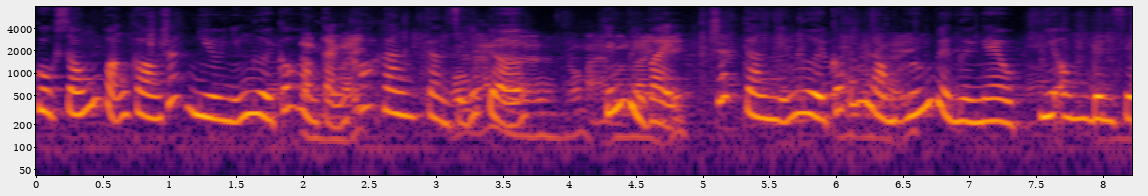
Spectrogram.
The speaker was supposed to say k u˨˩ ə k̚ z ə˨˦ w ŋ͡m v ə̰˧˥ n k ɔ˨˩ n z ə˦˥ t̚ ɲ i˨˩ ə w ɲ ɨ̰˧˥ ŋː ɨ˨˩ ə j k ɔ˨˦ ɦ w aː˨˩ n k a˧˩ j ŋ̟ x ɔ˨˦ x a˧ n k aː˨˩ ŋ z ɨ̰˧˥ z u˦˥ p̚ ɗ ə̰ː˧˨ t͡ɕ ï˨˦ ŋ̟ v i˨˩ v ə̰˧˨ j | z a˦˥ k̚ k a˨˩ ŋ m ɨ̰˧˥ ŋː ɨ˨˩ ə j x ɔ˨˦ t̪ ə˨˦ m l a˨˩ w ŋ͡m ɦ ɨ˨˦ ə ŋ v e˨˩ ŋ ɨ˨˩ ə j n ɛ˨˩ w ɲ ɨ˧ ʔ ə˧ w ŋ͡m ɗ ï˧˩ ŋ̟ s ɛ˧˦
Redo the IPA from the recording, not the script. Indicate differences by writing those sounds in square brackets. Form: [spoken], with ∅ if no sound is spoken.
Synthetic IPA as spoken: k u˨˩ ə k̚ [s] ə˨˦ w ŋ͡m v ə̰˧˥ n k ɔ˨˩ n z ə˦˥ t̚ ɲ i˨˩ ə w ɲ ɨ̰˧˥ ŋː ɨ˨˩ ə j k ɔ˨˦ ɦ w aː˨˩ n k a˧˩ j ŋ̟ x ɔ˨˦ x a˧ n k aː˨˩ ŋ [s] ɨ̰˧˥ z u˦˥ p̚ ɗ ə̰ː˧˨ t͡ɕ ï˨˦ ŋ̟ v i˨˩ v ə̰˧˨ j | z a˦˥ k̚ k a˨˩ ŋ [ɲ] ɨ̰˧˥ ŋː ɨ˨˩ ə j [k] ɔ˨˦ t̪ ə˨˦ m l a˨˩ w ŋ͡m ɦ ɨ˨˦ ə ŋ v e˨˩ ŋ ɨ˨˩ ə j [ŋ] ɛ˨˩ w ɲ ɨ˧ ʔ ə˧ w ŋ͡m ɗ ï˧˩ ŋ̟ s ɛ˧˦

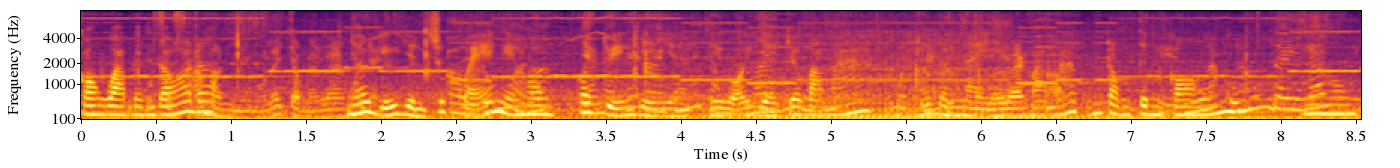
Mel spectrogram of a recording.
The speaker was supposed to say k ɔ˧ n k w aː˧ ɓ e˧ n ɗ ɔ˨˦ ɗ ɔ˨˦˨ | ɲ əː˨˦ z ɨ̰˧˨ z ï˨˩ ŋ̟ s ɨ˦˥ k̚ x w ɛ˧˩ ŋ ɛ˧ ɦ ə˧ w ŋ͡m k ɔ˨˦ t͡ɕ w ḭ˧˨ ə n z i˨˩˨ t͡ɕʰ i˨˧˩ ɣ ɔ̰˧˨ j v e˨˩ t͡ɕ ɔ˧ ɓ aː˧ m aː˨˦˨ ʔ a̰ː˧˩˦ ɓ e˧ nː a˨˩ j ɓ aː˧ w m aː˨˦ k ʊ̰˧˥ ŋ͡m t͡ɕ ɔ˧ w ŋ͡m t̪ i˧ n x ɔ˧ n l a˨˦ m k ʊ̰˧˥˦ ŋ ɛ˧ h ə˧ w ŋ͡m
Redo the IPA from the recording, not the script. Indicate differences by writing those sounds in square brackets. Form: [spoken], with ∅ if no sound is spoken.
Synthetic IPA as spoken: k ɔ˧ n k w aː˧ ɓ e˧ n ɗ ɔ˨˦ ɗ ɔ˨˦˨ | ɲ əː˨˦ z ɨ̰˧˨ z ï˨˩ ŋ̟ s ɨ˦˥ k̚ x w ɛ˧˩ ŋ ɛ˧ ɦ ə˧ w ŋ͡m k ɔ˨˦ t͡ɕ w ḭ˧˨ ə n z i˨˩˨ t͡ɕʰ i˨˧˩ ɣ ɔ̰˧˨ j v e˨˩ t͡ɕ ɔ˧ ɓ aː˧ m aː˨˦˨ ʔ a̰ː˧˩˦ ɓ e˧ nː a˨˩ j ɓ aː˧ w m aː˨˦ k ʊ̰˧˥ ŋ͡m t͡ɕ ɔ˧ w ŋ͡m t̪ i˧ n [k] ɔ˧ n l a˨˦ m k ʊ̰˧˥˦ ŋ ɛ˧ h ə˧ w ŋ͡m

